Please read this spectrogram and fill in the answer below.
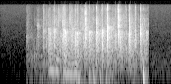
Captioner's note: applause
